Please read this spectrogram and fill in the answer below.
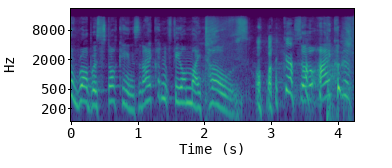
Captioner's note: laughing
